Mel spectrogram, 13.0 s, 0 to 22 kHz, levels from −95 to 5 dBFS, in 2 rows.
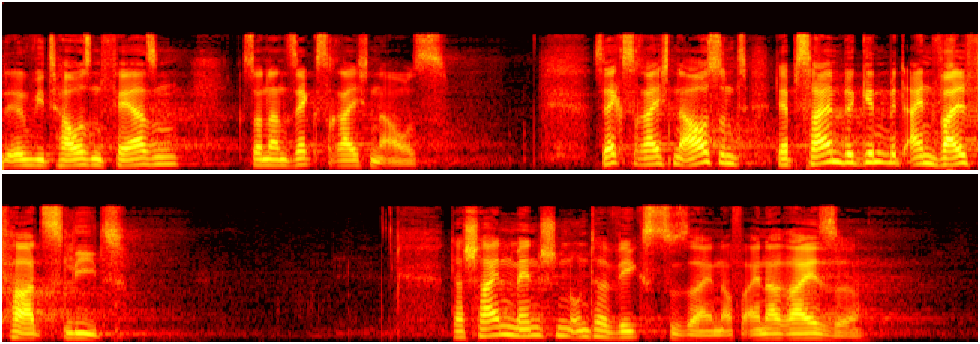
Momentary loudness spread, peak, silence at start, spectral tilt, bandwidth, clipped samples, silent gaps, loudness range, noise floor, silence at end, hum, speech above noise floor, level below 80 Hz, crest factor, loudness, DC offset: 13 LU; 0 dBFS; 0 s; -2.5 dB/octave; 10 kHz; under 0.1%; none; 7 LU; -69 dBFS; 0.8 s; none; 49 dB; -74 dBFS; 22 dB; -20 LUFS; under 0.1%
